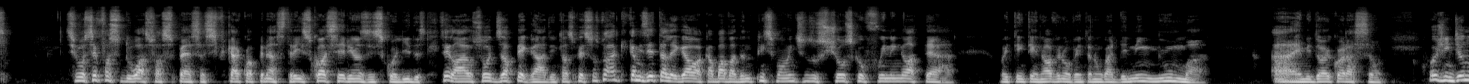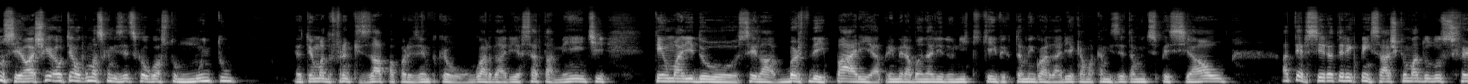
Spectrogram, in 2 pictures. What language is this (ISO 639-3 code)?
por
